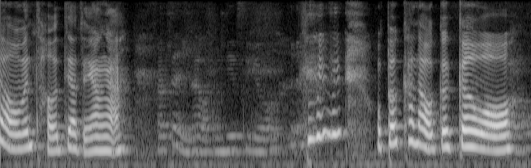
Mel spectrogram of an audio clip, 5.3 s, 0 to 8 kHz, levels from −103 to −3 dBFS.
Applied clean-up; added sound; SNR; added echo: none; none; none; none.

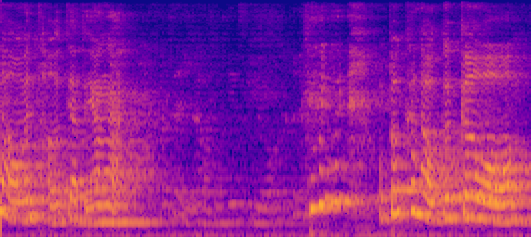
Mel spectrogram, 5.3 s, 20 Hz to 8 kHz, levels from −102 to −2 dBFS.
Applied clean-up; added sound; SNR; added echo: none; none; none; reverberation time 1.2 s.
